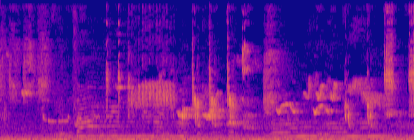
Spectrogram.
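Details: Asian brown flycatcher in lively song: a mix of buzzy rattles, clicky chatter and short descending whistles in uneven bursts, with a steady low hum in the background.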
